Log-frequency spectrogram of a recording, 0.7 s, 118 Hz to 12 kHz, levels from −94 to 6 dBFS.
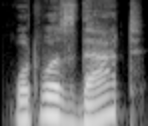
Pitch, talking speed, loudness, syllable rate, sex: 150 Hz, 245 wpm, -17 LUFS, 4.9 syllables/s, male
